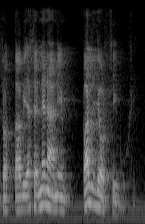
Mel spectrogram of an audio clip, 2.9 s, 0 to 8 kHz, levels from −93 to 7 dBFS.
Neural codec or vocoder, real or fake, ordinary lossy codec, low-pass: none; real; none; 7.2 kHz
